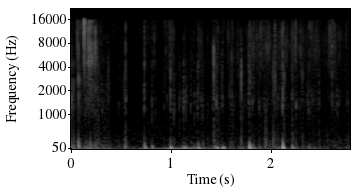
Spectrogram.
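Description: A rhinestone-covered decorative ball, held in both hands close to the microphone, is tapped and scratched with long nails. The result is a quick, uneven run of small clicks and scratchy crinkles over deep, soft bumps, with brief bright ticks on top.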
